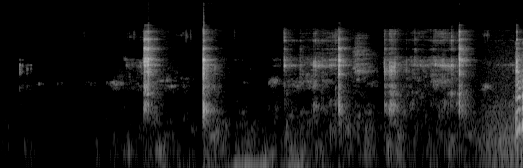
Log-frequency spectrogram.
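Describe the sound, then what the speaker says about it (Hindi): A knife cutting set strawberry jelly into pieces on a plate, giving sparse clicks and taps of the blade against the dish, irregular and close, with quiet gaps between cuts. "जेली जो हमने अपनी तैयार कर ली थी इसको भी हम पीसेस में कटिंग कर लेंगे"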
